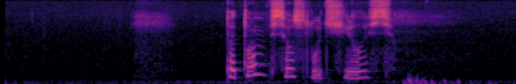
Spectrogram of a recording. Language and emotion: Russian, sad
